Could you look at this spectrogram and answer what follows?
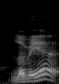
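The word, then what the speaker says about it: Loria: a little hidden away carpenter shop in town laureate oh it's spelt l-o-r-i-a of course oh i was close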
